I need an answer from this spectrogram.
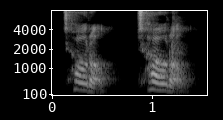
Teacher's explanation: When I pronounce this total, I pronounce the T explosively. But this T in the middle sounds like a D.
